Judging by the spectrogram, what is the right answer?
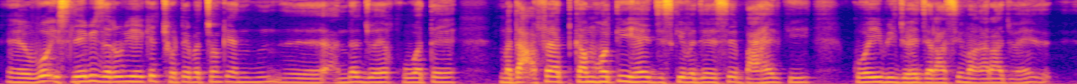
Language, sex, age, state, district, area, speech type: Urdu, male, 30-45, Telangana, Hyderabad, urban, spontaneous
